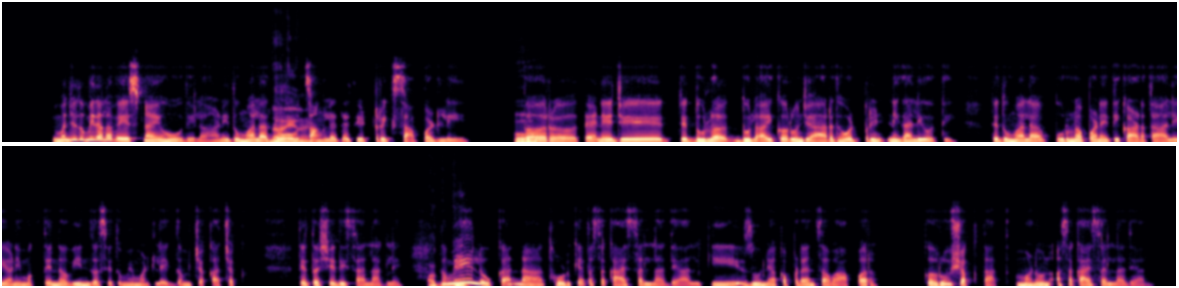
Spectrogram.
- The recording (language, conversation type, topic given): Marathi, podcast, जुन्या कपड्यांना नवीन रूप देण्यासाठी तुम्ही काय करता?
- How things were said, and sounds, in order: in English: "ट्रिक"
